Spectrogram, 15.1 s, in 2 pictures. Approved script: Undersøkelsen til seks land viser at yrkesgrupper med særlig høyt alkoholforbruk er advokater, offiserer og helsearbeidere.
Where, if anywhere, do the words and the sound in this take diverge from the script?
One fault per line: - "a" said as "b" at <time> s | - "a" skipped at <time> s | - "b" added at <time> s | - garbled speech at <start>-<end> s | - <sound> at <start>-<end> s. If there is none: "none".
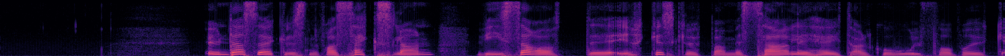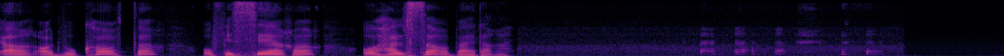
- "til" said as "fra" at 2.4 s
- laugh at 12.7-14.2 s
